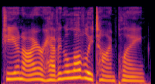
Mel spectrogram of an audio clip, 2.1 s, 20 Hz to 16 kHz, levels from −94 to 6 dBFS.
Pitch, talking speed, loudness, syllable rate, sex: 225 Hz, 260 wpm, -16 LUFS, 6.8 syllables/s, female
